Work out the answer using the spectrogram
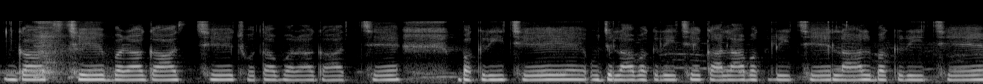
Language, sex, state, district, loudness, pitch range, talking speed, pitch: Maithili, female, Bihar, Samastipur, -25 LUFS, 210-220 Hz, 115 wpm, 215 Hz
